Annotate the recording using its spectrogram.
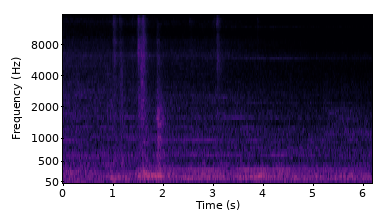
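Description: Kone K-Delta elevator car travelling between floors: a steady ride hum inside the cab with a faint constant tone, and a few light clicks between about one and three seconds in.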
